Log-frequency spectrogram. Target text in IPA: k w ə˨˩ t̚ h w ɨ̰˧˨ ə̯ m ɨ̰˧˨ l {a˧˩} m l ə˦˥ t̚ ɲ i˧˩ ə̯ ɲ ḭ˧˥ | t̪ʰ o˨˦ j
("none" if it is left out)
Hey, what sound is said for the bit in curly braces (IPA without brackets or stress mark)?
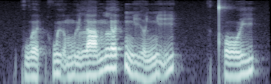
a˨˦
